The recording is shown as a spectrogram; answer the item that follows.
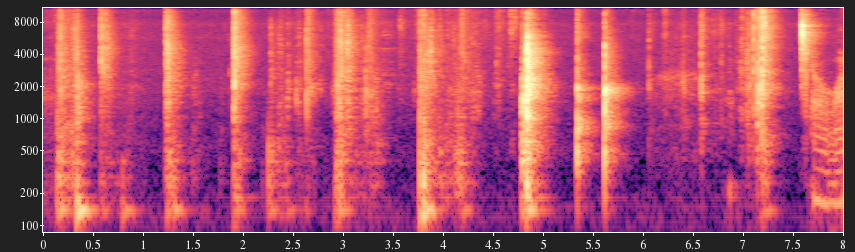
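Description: Tarot cards being shuffled and handled by hand over a wooden table: a series of irregular short snaps and taps from the card stock, with quiet gaps between.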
